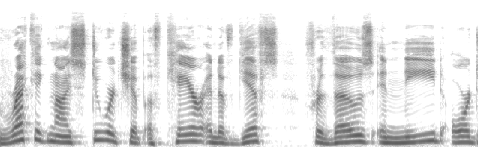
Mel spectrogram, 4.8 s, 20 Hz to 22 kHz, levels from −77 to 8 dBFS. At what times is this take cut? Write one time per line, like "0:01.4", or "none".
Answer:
none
